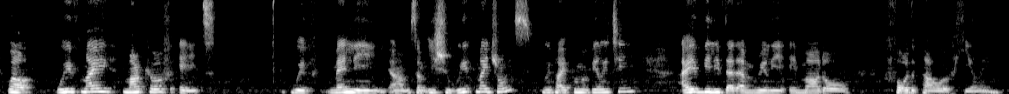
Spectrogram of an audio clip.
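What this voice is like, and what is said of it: French accent. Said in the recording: “you must have recognized a French accent. Yes, I was born in France”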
